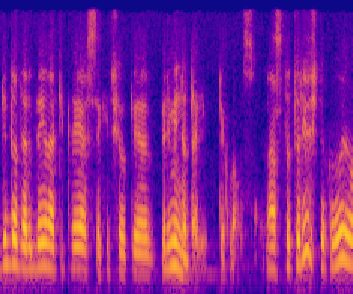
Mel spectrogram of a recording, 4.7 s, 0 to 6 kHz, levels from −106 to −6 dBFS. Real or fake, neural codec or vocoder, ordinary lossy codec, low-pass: fake; vocoder, 22.05 kHz, 80 mel bands, WaveNeXt; MP3, 48 kbps; 5.4 kHz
